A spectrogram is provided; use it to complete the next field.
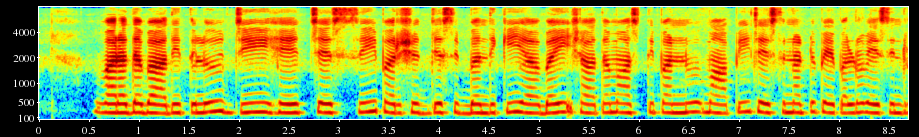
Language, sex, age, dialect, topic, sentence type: Telugu, female, 41-45, Telangana, banking, statement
